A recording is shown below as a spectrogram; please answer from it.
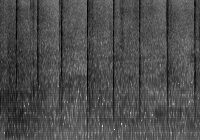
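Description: One person clapping hands at a steady pace, about four claps a second, eight claps in all.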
